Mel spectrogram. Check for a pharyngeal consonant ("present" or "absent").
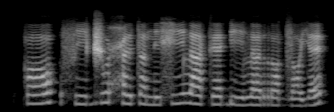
present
